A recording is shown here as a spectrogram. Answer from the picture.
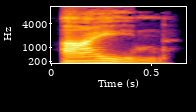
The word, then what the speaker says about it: ein: Wir hören und lesen es wiederum in der Fassung der Elberfelder Bibel, nämlich: Höre Israel, der Herr unser Gott ist ein Herr. Betonung auf ein.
